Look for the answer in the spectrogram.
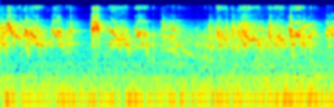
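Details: Parakeet chatter: rapid high, scratchy chirps and squeaky notes pour out almost without pause, with one sharp squawk partway through.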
